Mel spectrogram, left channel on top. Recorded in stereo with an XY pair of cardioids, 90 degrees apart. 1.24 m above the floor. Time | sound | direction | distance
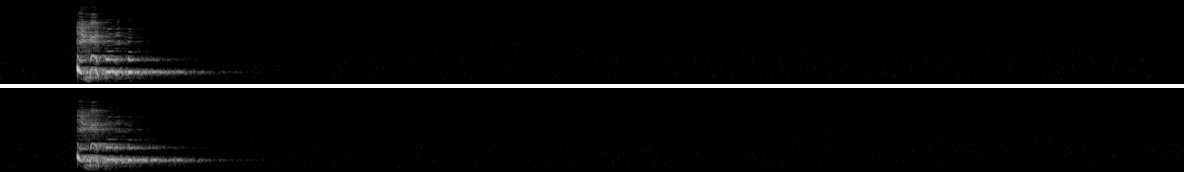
0.8 | a giggle | 55° left | 0.7 m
